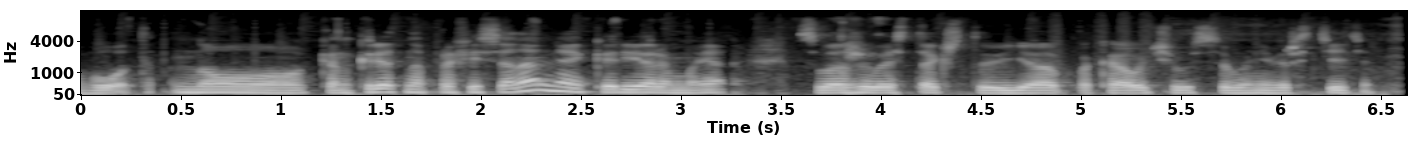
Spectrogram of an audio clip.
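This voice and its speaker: A man's normal speaking voice, medium in pitch with ordinary variation, at a moderate pace and very even loudness. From Ukraine, Odesa. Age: 20s. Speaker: startup co-founder. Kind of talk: interview.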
